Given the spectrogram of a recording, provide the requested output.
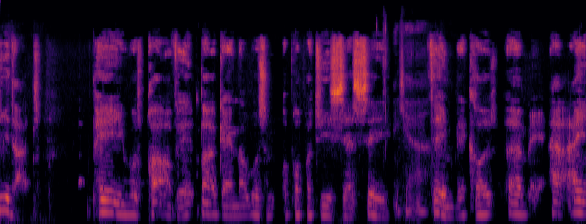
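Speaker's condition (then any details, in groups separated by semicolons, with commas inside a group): Cerebral palsy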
